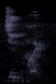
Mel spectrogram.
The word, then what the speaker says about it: GMROI: insights on the concept gmroi typically pronounced as jimro gmroi stands for gross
